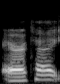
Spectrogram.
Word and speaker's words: Erika: But my Instagram is _ Erica Michelle. My name is spelled E-R-I-K-A Michelle. Or you can email me. My email is Erica, E-R-I-K-A .Driscoll.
